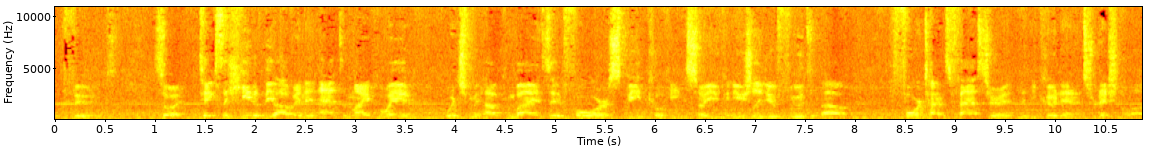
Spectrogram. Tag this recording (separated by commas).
Speech, Microwave oven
